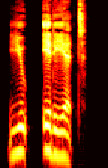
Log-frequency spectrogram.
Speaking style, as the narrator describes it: he snarled

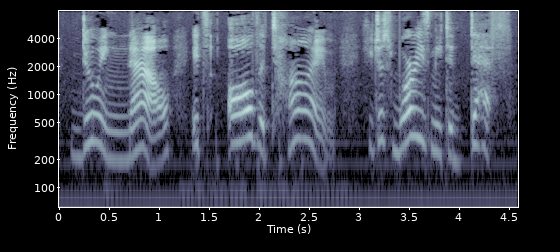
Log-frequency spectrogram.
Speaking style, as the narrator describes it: returned Cecily angrily

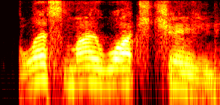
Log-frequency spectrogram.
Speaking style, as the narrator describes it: he suddenly cried

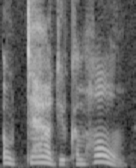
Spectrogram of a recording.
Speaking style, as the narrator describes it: the girl breathed, then joyously

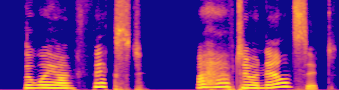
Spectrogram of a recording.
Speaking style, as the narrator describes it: gasped

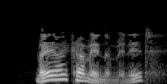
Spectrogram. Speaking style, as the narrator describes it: he asked, in a purely business tone

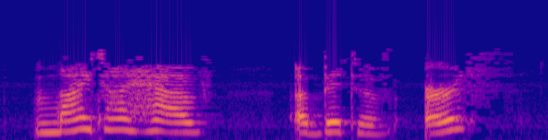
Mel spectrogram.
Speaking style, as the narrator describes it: quavered Mary

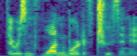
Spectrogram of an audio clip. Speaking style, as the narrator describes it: she declared hotly

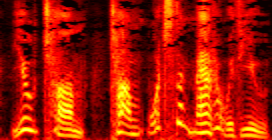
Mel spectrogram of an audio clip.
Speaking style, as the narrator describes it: she gasped out

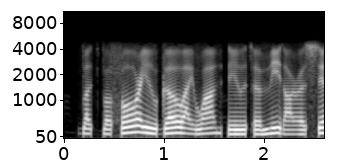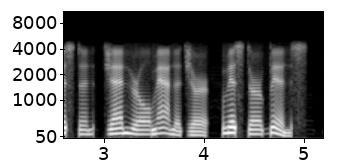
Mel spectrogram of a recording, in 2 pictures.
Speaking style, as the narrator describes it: exclaimed Compton

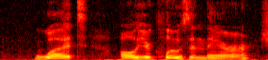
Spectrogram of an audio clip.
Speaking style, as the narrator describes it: she cried

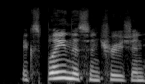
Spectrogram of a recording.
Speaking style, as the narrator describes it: he cried

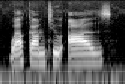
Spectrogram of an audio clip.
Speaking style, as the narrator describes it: said the copper man in a monotonous voice

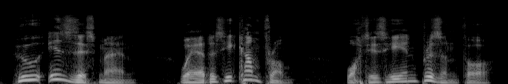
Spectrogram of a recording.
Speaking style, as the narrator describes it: exclaimed the judge

